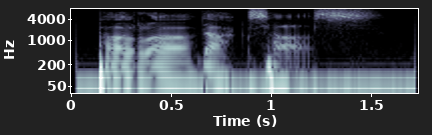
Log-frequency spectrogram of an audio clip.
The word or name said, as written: paradoxos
